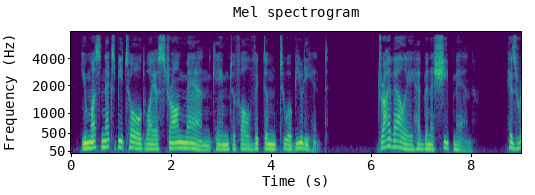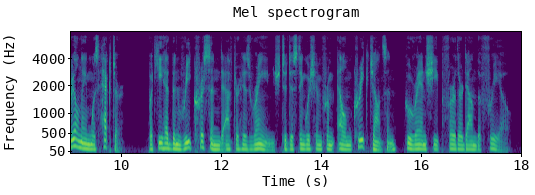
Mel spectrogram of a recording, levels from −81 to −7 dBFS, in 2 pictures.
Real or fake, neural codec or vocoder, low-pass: real; none; 7.2 kHz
